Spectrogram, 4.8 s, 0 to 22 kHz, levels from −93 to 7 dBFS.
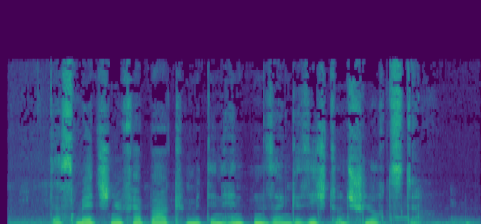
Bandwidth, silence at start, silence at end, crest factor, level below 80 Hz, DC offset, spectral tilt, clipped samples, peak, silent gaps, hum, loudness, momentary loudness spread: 16.5 kHz; 0.1 s; 0 s; 18 dB; -46 dBFS; under 0.1%; -4.5 dB/octave; under 0.1%; -10 dBFS; none; none; -27 LUFS; 17 LU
